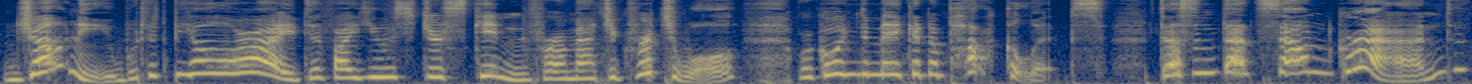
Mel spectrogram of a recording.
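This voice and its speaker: A woman voicing a delighted, unnaturally chipper wooden toy soldier with old-fashioned gentlemanly speech in an audio story. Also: very high-pitched, sing-song, moderate pace, few pauses, no room sound, pitched above the performer's own voice.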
